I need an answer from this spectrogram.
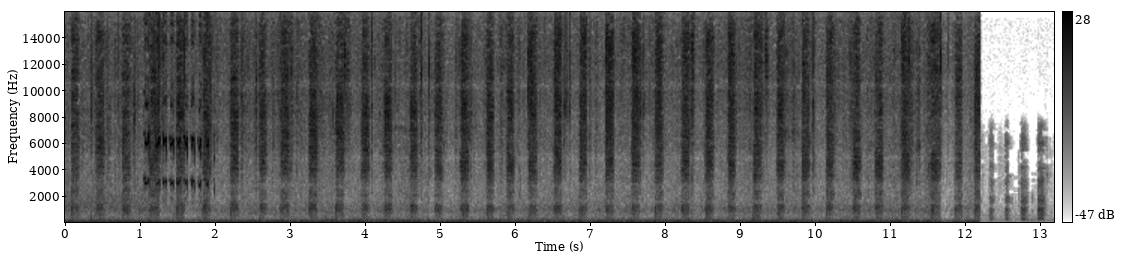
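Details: On a summer night in a garden, a European hedgehog snuffles rapidly while foraging, a steady run of breathy, almost mechanical sniffs.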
